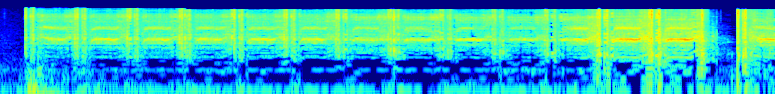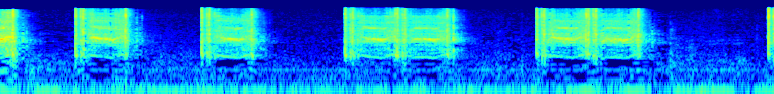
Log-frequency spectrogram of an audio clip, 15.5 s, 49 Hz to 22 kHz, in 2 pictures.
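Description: Canon A1 35mm SLR firing with the Canon Power Winder A attached: the shutter release followed by the winder's motor advancing the film. It runs as one continuous burst of repeated frames for about seven seconds with the release held down, then comes in several shorter bursts separated by pauses.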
